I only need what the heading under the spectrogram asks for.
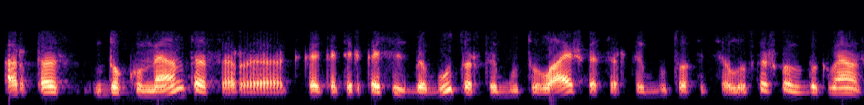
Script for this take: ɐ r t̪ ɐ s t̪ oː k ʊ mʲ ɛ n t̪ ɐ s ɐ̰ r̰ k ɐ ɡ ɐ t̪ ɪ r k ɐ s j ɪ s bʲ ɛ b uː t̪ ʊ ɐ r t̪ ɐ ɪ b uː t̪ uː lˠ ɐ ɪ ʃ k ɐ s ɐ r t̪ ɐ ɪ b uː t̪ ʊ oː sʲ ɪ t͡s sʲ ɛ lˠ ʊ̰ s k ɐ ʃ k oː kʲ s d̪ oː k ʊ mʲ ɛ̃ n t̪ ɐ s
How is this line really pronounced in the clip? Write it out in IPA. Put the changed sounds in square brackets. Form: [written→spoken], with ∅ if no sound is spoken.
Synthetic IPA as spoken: ɐ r t̪ ɐ s [t̪→d̪] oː k ʊ mʲ ɛ n t̪ ɐ s ɐ̰ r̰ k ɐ [ɡ→k] ɐ t̪ ɪ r k ɐ s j ɪ s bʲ ɛ b uː t̪ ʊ ɐ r t̪ ɐ ɪ b uː t̪ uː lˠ ɐ ɪ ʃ k ɐ s ɐ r t̪ ɐ ɪ b uː t̪ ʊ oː [sʲ→fʲ] ɪ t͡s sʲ ɛ lˠ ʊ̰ s k ɐ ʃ k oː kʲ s d̪ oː k ʊ mʲ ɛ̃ n t̪ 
